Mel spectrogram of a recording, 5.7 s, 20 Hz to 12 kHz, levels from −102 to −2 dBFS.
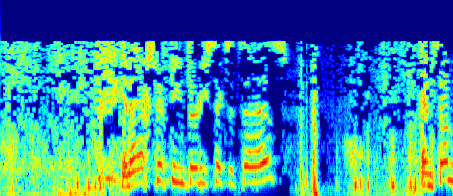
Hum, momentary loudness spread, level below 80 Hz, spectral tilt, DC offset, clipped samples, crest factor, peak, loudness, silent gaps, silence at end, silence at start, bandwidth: none; 16 LU; -36 dBFS; -6 dB/octave; under 0.1%; under 0.1%; 18 dB; -4 dBFS; -22 LUFS; none; 0 s; 0 s; 6 kHz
